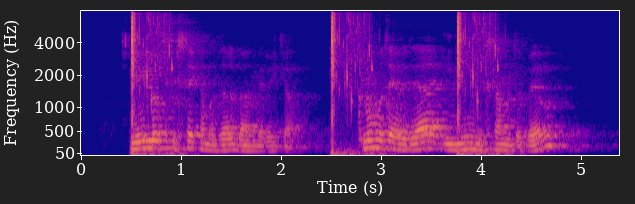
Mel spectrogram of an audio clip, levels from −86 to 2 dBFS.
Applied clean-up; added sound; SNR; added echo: none; Splash, splatter; -2 dB; reverberation time 1.1 s.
